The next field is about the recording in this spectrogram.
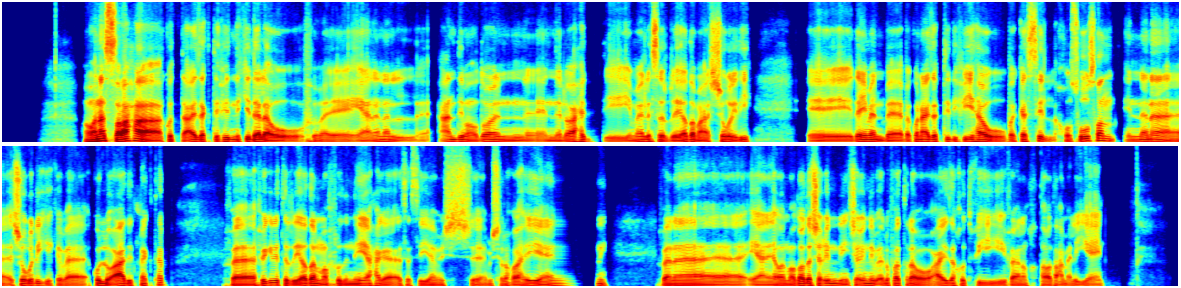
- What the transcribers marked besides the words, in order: unintelligible speech
- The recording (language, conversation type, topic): Arabic, advice, إزاي أوازن بين الشغل وألاقي وقت للتمارين؟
